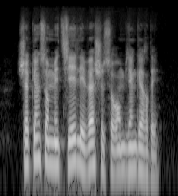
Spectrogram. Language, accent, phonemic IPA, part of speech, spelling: French, France, /ʃa.kœ̃ sɔ̃ me.tje | le vaʃ sə.ʁɔ̃ bjɛ̃ ɡaʁ.de/, proverb, chacun son métier, les vaches seront bien gardées
- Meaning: horses for courses; cobbler, keep to your last; each to their own trade (one should stick to what they know)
